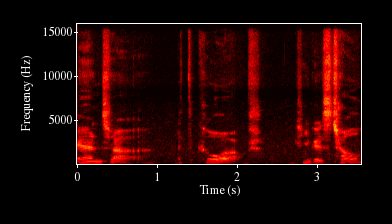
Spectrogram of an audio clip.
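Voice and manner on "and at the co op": mocking trendy style, soft, unsupported voice. Speaker demonstrates a speaking-style trend that drives them crazy: mocking the trendy speaking style. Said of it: "should I talk like this?".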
